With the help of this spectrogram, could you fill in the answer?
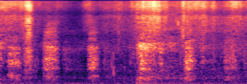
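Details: Tired German Shepherd after ring play, panting in loud, breathy huffs about every half second, a steady rasping rhythm, with a man speaking Russian around it.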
